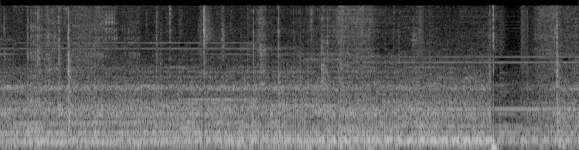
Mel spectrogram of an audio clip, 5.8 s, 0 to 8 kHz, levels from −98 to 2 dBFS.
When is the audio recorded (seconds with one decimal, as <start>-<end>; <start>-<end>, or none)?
0.0-2.5; 4.0-5.8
